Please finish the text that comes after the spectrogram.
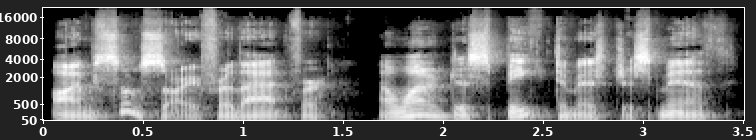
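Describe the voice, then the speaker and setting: A man voicing a keen, composed gentleman detective who speaks in a measured, coaxing way. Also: rumbling low, huge pitch swings, gravelly, full character voice.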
